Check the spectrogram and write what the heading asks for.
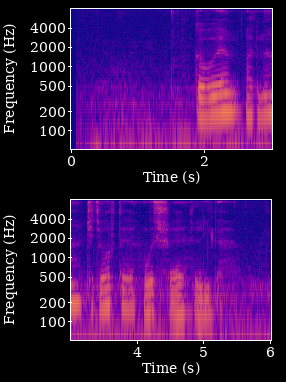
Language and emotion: Russian, neutral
